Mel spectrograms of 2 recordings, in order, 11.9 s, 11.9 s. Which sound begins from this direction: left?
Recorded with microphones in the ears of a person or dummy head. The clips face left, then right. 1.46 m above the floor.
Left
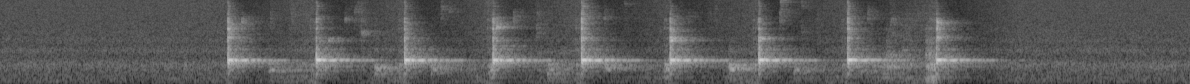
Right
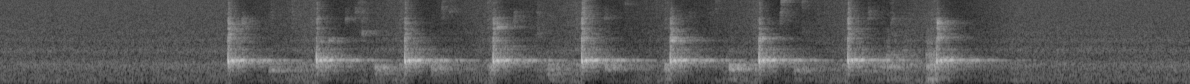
Dripping, at 2.3 s.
